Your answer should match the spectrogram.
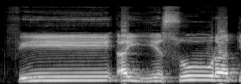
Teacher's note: صورت صاد کو پر پڑھا جائے گا، صاد حروف مستعلیہ میں سے ہے، حروف مستعلیہ 7 ہیں جن کا مجموعہ خصہ ضغط نقض ہے، جو ہمیشہ ہر حال میں پر پڑھی جاتی ہیں۔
